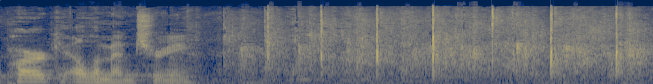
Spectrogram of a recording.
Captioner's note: applause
